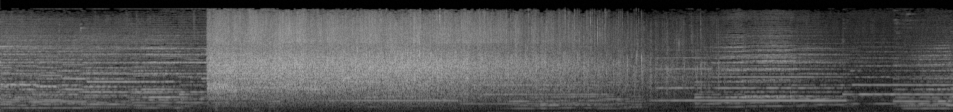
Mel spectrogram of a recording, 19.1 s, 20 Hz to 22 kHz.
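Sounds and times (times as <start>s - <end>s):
soft instrumental music: 0.0s - 5.8s, 6.6s - 19.0s
large audience applauding: 4.1s - 14.9s.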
